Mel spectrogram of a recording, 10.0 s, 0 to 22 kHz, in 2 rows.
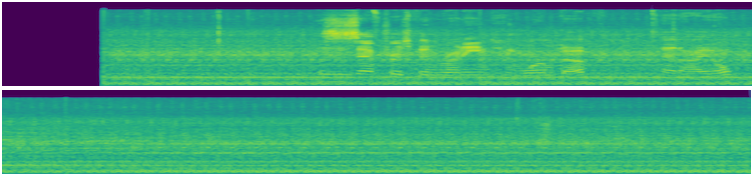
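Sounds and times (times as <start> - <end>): diesel engine idling: 0.7 - 9.9.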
